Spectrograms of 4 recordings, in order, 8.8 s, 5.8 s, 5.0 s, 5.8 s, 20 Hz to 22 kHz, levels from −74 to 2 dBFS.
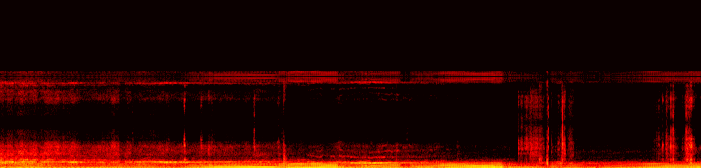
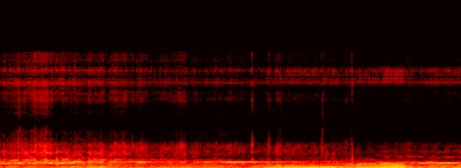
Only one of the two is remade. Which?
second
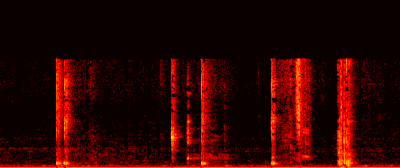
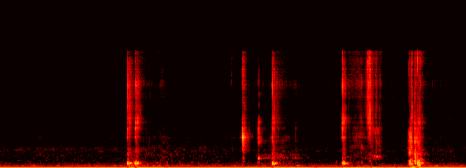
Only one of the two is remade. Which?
second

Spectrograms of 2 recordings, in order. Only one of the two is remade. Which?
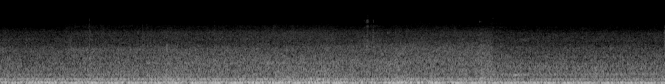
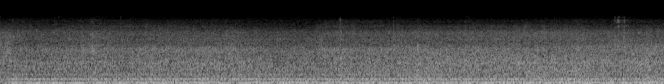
first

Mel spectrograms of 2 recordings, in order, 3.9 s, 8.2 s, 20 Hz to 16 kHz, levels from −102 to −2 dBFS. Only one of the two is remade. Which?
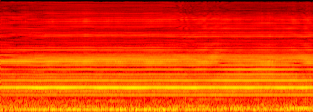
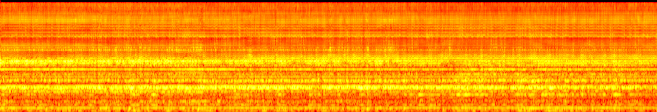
second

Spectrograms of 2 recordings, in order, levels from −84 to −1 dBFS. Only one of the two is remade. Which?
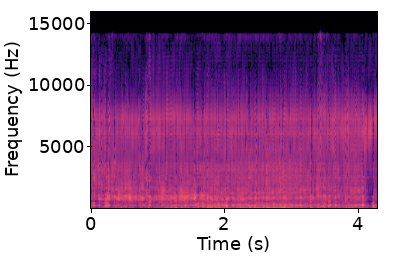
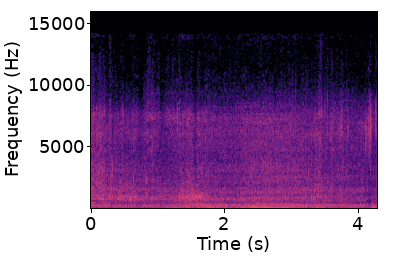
first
